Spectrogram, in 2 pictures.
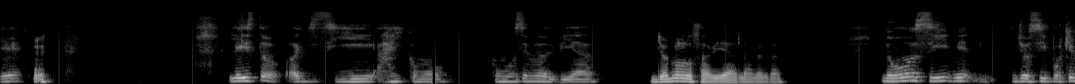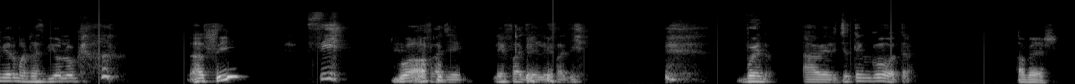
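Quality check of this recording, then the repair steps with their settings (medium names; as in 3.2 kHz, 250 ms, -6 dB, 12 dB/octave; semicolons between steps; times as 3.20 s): tick 45 rpm -26 dBFS
4.32–4.36 s: dropout 36 ms
11.74 s: pop -11 dBFS
16.28 s: pop -13 dBFS
19.66 s: pop -14 dBFS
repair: de-click; interpolate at 4.32 s, 36 ms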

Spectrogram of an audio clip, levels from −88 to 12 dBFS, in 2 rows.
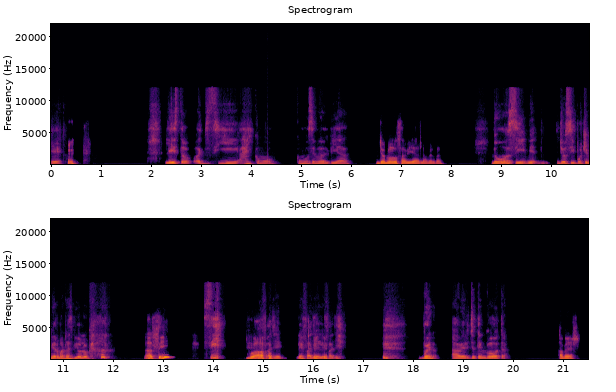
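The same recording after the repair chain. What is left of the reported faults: nothing left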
